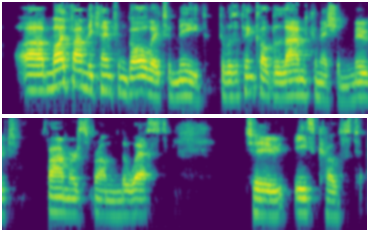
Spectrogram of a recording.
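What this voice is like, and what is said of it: Posh Irish accent. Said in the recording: “I just ended up with what is considered a posh accent here as well”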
